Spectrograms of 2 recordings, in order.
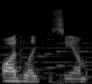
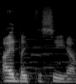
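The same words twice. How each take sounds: First: The first vowel sounds like the vowel in 'odd'. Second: The first vowel sounds like the word 'eye'. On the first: The speaker calls it wrong. "I don't say" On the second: The speaker calls it right. "I say I'd. Like the I is very pronounced"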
